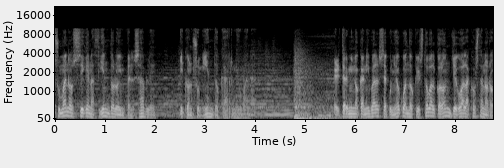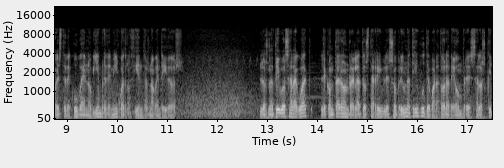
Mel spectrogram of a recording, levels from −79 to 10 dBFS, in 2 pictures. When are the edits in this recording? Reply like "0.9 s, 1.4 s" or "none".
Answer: none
